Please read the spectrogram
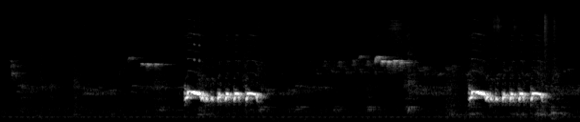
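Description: Zebra dove (perkutut, a 'crossing' hybrid) singing loudly: two bursts of rapid staccato cooing, each about a second long, about four seconds apart.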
